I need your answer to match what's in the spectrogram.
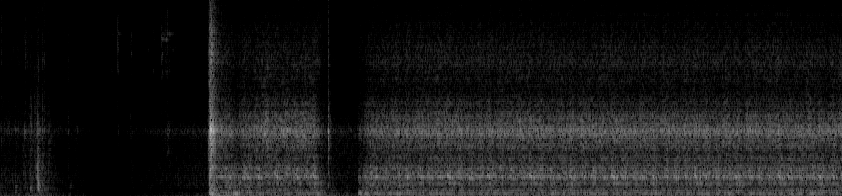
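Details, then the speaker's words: Old Ford Mustang after installing a new flywheel and starter, with a bad battery connection: starter whirs in two short bursts, then the engine catches into a busy, uneven run with a faint rub; owner suspects the plate is rubbing. "so that doesn't sound good i've got something rubbing probably the uh that plate"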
